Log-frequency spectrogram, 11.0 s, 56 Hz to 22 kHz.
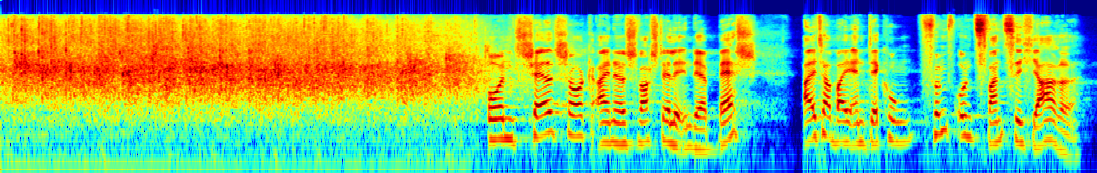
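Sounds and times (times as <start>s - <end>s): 
crowd applauding with many hands clapping: 0.0s - 5.4s
speech: 4.9s - 10.8s.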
